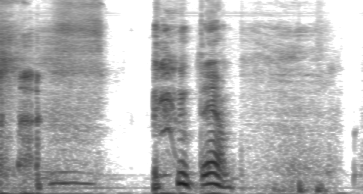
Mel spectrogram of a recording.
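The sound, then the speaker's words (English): A couple of harsh coughs in quick succession, rough and throaty, after a brief noisy stretch and a short pause, with muffled vocal sounds trailing off afterward. “All these parts of us coughing, you have to cut out.”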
